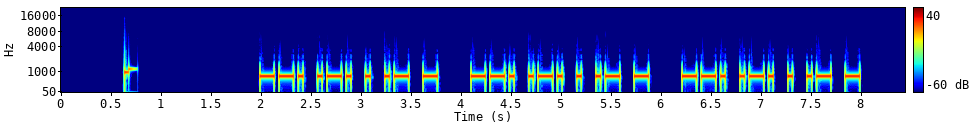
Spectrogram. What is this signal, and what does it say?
Morse code, heard as a keyed tone, about 25 wpm, 700 Hz. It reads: GREAT GREAT GREAT
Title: Top 200 Words Repeated 25wpm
